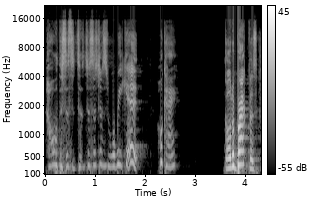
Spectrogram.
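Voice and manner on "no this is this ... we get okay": hushed reply. Retold or imitated. Husband explaining the cabin gifts to wife, hushed. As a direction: answer quietly, playing it down.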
